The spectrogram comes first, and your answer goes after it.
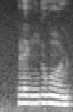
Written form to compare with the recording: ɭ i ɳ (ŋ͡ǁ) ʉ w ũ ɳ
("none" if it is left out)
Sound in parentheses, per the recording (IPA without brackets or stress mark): ŋ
